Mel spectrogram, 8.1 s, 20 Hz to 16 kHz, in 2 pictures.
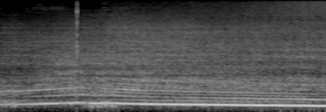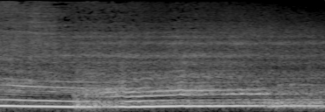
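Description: A 2016 BMW S1000R's inline-four engine as the motorcycle rides past through a bend. The engine note climbs briefly and grows louder, then falls steadily as the bike passes and moves away, with a short break in the note about five seconds in.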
